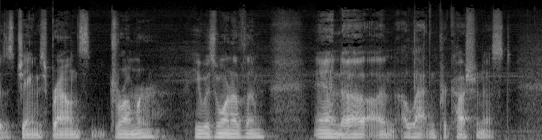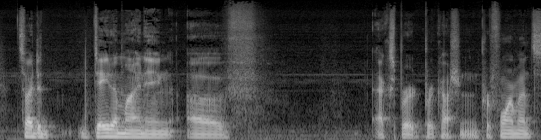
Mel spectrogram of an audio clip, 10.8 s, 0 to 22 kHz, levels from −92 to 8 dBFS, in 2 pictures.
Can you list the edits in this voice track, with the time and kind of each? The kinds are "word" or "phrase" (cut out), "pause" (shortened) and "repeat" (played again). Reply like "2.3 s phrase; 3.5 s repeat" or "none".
none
